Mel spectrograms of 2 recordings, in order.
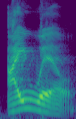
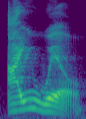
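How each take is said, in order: The two takes are said the same way.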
